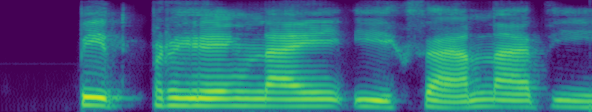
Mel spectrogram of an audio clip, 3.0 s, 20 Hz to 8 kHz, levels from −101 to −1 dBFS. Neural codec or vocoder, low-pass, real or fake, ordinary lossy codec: codec, 16 kHz, 2 kbps, X-Codec, HuBERT features, trained on LibriSpeech; none; fake; none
